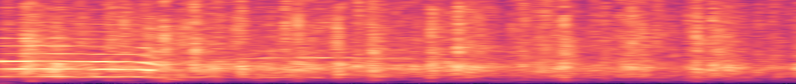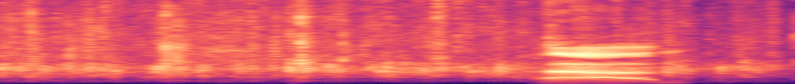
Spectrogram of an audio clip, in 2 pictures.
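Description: An audience claps steadily and loudly for about five seconds, a dense wash of hand claps, with a brief vocal whoop rising above it near the end.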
